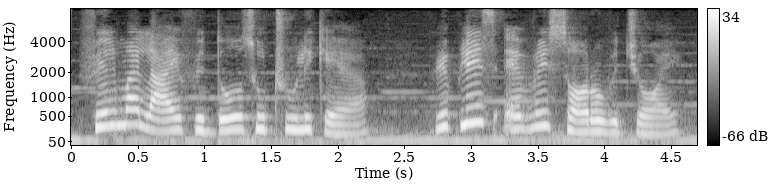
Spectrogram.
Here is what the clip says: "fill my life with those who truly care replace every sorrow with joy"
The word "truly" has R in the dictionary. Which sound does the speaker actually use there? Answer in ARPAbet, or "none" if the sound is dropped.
R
